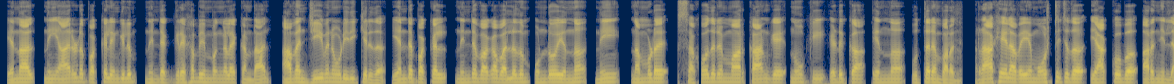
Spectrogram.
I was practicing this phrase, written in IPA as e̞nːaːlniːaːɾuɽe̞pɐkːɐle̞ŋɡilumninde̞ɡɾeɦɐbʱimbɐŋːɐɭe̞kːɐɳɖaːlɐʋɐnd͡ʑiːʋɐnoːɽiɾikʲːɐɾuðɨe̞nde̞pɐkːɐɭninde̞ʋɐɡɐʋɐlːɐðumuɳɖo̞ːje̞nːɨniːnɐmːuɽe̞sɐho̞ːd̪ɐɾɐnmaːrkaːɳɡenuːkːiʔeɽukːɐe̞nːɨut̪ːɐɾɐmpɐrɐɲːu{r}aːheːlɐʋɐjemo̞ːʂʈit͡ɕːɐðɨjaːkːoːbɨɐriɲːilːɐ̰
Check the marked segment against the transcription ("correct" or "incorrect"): correct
